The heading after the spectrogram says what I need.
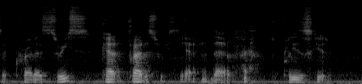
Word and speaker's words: Credit Suisse: crisis that happened not too long ago with Credit Suisse, however you pronounce it, Credit Suisse, yeah, there.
